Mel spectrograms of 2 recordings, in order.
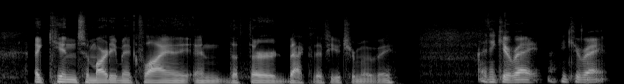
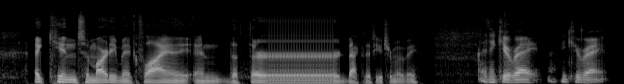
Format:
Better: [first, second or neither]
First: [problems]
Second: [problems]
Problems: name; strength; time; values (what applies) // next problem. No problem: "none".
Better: first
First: none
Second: audio freezing; at 2.5 s for 0.5 s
